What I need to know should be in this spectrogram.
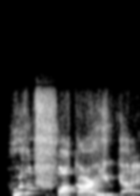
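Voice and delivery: high-pitched mock disbelief; imitating someone totally incredulous. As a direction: retell it as a baffled challenge. Retold baffled editor challenging unknown DJs.

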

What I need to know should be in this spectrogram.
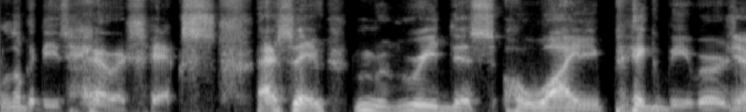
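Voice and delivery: low, slow sneering critic voice; mocking critic. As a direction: drag it out like a smug accuser calling them heretics.

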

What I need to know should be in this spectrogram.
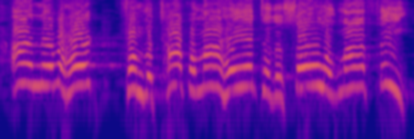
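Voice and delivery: high, insistent preacher's storytelling; animated preaching testimony. Acted. Preacher tells congregation how badly he hurt, animated testimony. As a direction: build the tale in a high, driving preacher's voice.

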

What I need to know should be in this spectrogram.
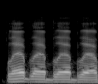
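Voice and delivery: loud dismissive blah blah; mocking blah blah. Shown as a demonstration. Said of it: "it's like".

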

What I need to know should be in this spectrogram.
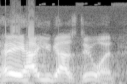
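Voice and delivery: bright greeting called across the room; hollered hello to a room of boys; cheery call out. Retold or imitated. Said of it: "yelled out for my son".

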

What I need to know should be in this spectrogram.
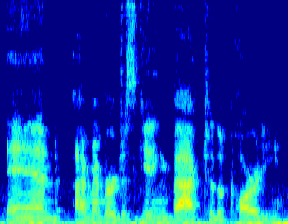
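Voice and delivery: ordinary talk, nothing marked

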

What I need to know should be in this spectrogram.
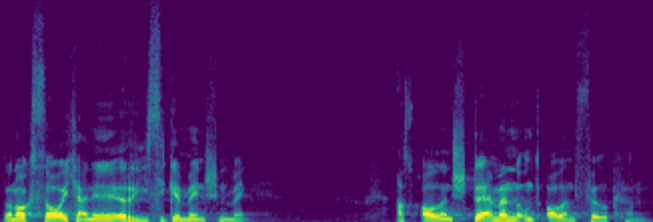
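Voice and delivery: loud, high, proclaiming reading of the heavenly praise; scripture reading. Acted. Preacher reading Revelation to congregation, loud proclaiming voice. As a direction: read the vision as if shouting praise with the crowd. Reads Revelation aloud with fervor.

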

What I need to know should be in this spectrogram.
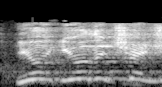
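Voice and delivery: put-on lively preacher voice at a child; preaching to his kids. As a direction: drive it home to the kids, playfully. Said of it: "Preaching to him".

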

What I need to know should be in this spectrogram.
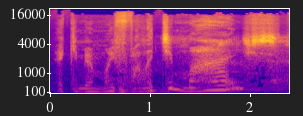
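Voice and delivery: a hint of a whining boy, slow and drawn out; lightly voiced boy confiding, dragging the words; imitated upset son. Son confiding in his father about his mother, mildly plaintive.

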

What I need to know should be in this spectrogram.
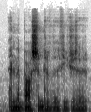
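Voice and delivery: usual speaking voice

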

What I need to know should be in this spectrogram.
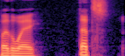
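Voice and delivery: ordinary delivery

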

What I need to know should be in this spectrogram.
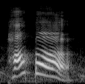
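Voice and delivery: high, loud happy call; loud greeting. A narrator's reading. Daughter answering her father's greeting as they embrace, loud. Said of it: "I responded just as loudly".

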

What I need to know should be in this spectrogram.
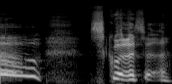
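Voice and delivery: high comic squeal; silly high-pitched blurt. Pretend. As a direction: pipe up high with a silly interjection. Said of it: "say squirter in a high-pitched voice".

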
